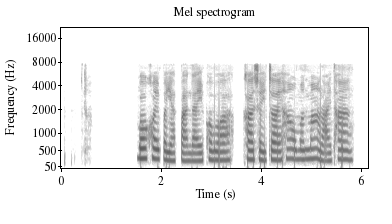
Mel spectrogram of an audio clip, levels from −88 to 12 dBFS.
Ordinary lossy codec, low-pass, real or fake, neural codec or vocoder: none; none; real; none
